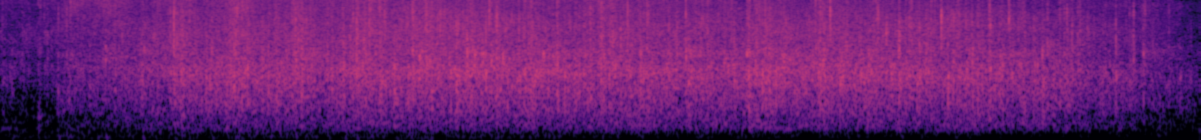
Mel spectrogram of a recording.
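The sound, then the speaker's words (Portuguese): A crowd claps steadily for about six seconds in praise of the Lord, a dense, even patter of many hands that fades in quickly, holds at a strong level, then tapers off at the end. “Aleluia, aplauda Ele.”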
